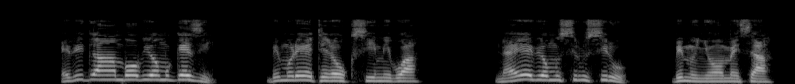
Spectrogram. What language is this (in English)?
Ganda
